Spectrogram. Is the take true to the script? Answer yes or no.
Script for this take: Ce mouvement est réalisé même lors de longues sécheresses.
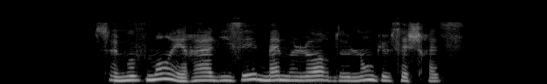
yes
